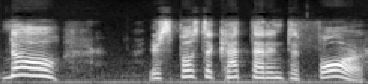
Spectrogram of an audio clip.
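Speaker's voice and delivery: high, loud protest in an imitated accent; [name]'s accent. Friend correcting how the acid was shared, high imitated accent. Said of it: "I'll do the accent".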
